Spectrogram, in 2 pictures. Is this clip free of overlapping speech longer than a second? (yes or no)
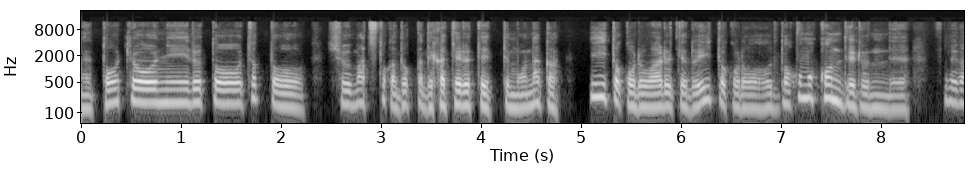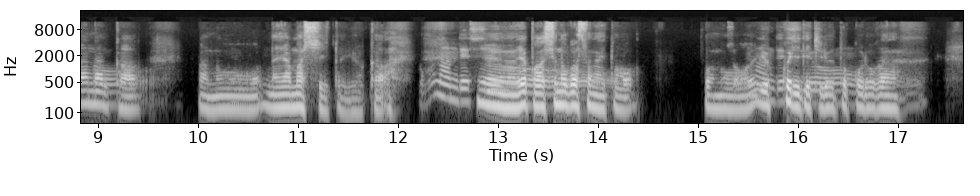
no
